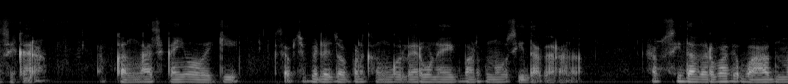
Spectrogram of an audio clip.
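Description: Switching spikes from a dimmer, rectifier or unshielded line get into the signal path, adding a mains buzz on 60 Hz harmonics that reach into the kilohertz range. Throughout the speech it sounds like a steady, raspy buzz, roughly 30 dB below the signal.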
